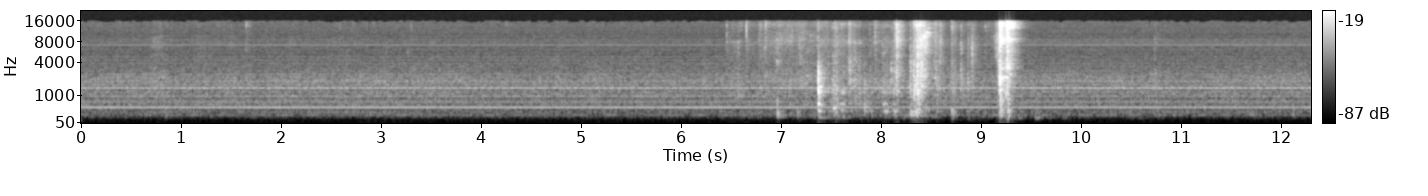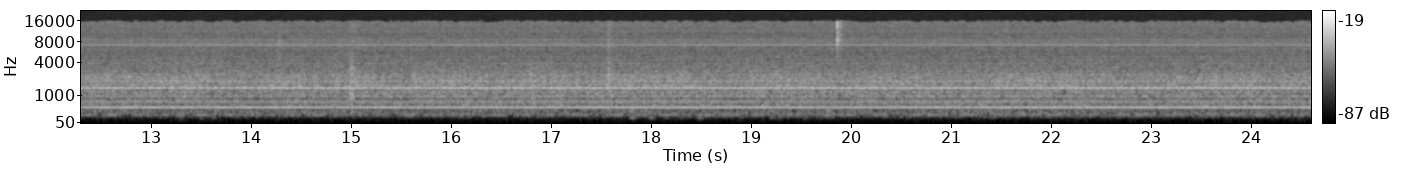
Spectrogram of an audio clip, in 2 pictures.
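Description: Faint steady electrical hum with a few overtones. About seven to nine seconds in, a short run of sharp clicks and rustles, the last one the loudest.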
